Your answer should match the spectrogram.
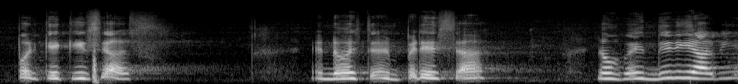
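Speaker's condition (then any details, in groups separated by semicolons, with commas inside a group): Cerebral palsy; respiratory arrest at birth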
